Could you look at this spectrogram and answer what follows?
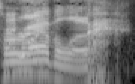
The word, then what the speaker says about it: Parabola: It's parabola. You put the wrong emphasis on the wrong syllable.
